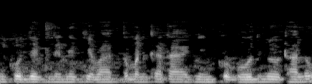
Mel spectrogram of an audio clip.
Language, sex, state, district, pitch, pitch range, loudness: Hindi, male, Bihar, Purnia, 120 Hz, 115-120 Hz, -19 LUFS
